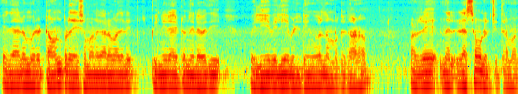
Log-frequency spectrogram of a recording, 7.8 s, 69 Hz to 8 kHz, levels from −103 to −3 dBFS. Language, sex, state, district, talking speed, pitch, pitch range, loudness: Malayalam, male, Kerala, Kozhikode, 130 wpm, 95 Hz, 95-100 Hz, -18 LUFS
